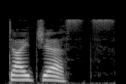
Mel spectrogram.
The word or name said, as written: digests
